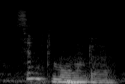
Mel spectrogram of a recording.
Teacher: the Z in German is pronounced like a TS sound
